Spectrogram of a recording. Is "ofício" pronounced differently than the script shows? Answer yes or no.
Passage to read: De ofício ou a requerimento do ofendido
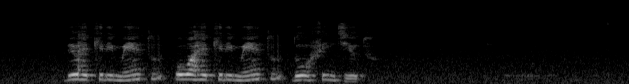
yes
